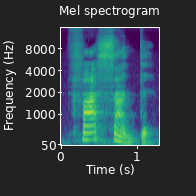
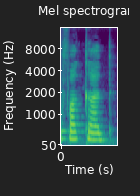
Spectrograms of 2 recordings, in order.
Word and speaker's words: façade: façade façade شنو غنديرو هنايا؟ نديرو هادي باش نطقوها اس façade لحقاش عندنا ا ما يمكنش نديرو فاكاد غنديرو لا سيدي باش نقراوها façade فاسيل فاسيل.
